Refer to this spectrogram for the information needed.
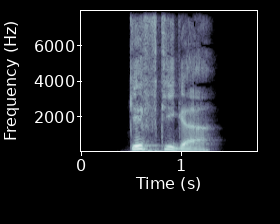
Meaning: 1. comparative degree of giftig 2. inflection of giftig: strong/mixed nominative masculine singular 3. inflection of giftig: strong genitive/dative feminine singular
- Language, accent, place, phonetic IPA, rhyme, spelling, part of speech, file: German, Germany, Berlin, [ˈɡɪftɪɡɐ], -ɪftɪɡɐ, giftiger, adjective, De-giftiger.ogg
